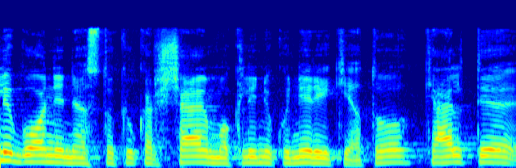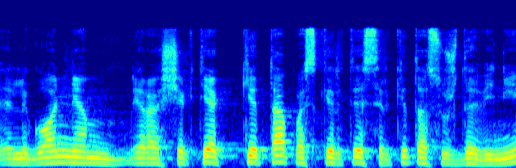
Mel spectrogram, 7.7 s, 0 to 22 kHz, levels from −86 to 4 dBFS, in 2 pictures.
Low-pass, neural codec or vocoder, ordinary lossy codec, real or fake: 10.8 kHz; none; MP3, 96 kbps; real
